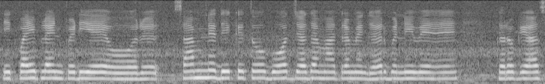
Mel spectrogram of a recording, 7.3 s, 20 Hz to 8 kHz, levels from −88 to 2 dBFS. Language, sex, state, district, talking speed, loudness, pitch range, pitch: Hindi, female, Rajasthan, Bikaner, 175 wpm, -13 LUFS, 220-235 Hz, 225 Hz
